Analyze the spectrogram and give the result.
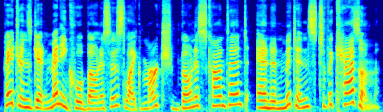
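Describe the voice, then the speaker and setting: A woman with a slightly high voice reads a scripted podcast announcement. Her delivery is playfully tongue-in-cheek, and the sound is very dry, with no room around it. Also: animated, normal speed, fairly bright tone, no echo. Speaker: writer and director reading a podcast intro.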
